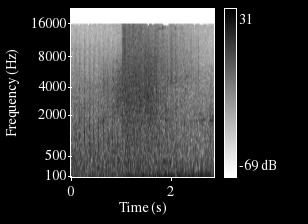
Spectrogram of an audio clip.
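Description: An explosion bursts with a loud, deep boom.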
